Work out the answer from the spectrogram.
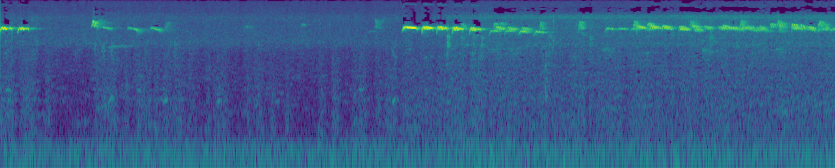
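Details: Long-tailed tit, a few scattered high notes at first, then a rapid run of thin, high twittering calls.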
